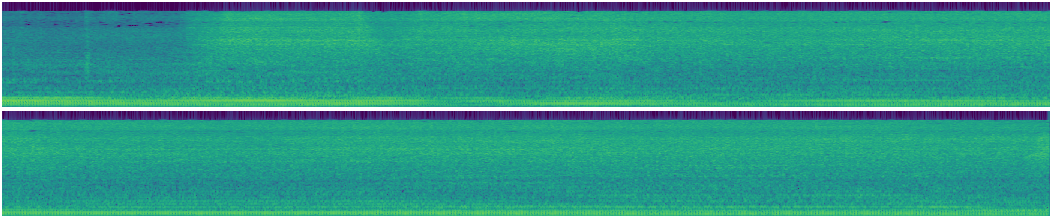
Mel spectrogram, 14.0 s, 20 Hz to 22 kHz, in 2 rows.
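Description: Fiat 500 Abarth's 1.4-litre turbocharged four-cylinder engine idling steadily.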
